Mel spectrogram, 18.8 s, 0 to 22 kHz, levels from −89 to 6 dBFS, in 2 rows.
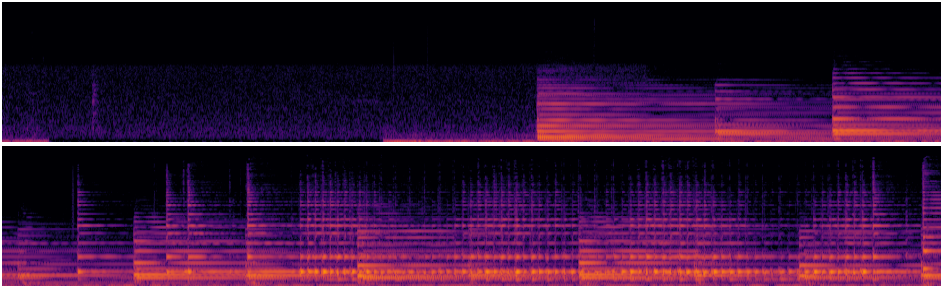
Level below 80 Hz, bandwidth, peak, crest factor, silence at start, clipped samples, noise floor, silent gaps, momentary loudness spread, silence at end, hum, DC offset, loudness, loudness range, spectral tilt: -50 dBFS; 13 kHz; -12 dBFS; 18 dB; 0 s; under 0.1%; -66 dBFS; none; 14 LU; 0 s; none; under 0.1%; -30 LUFS; 9 LU; -7 dB/octave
